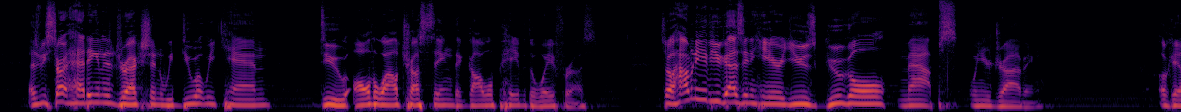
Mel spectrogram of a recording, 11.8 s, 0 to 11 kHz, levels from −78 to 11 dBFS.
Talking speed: 205 wpm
